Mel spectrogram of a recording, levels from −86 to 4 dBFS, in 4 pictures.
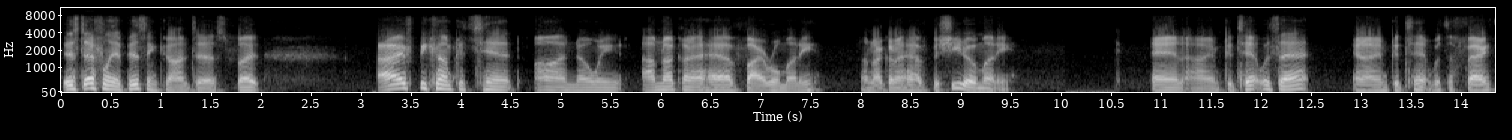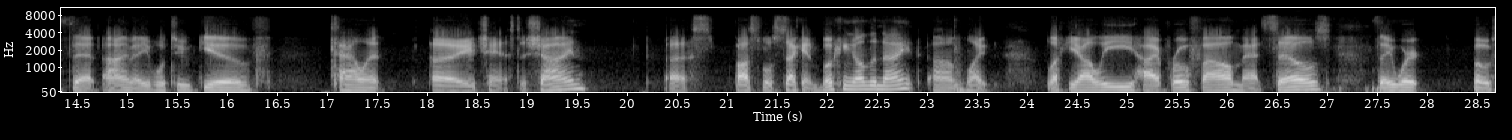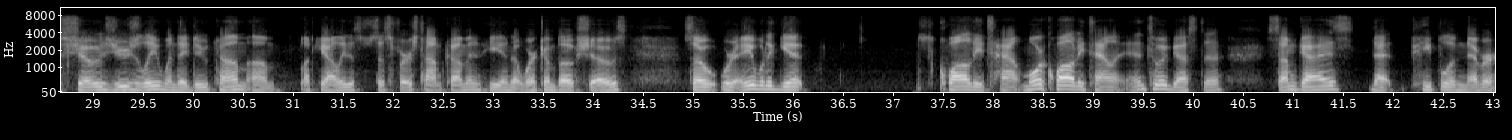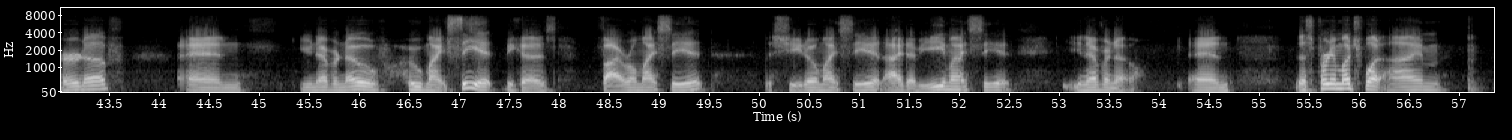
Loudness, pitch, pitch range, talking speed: -21 LUFS, 115 Hz, 105-130 Hz, 140 wpm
